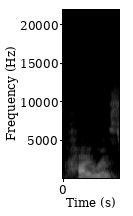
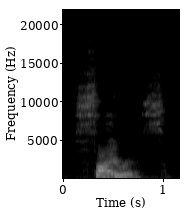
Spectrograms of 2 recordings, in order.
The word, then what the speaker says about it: Cyrus: it with the C it looks like it would be either Kairos or Karis but that is a soft C so it's going to say Cyrus good that's the name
